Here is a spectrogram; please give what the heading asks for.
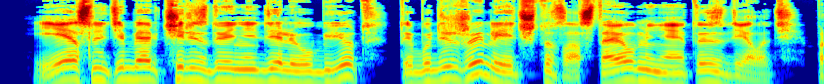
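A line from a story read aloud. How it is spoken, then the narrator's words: Grumbling. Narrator (Russian): проворчал он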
